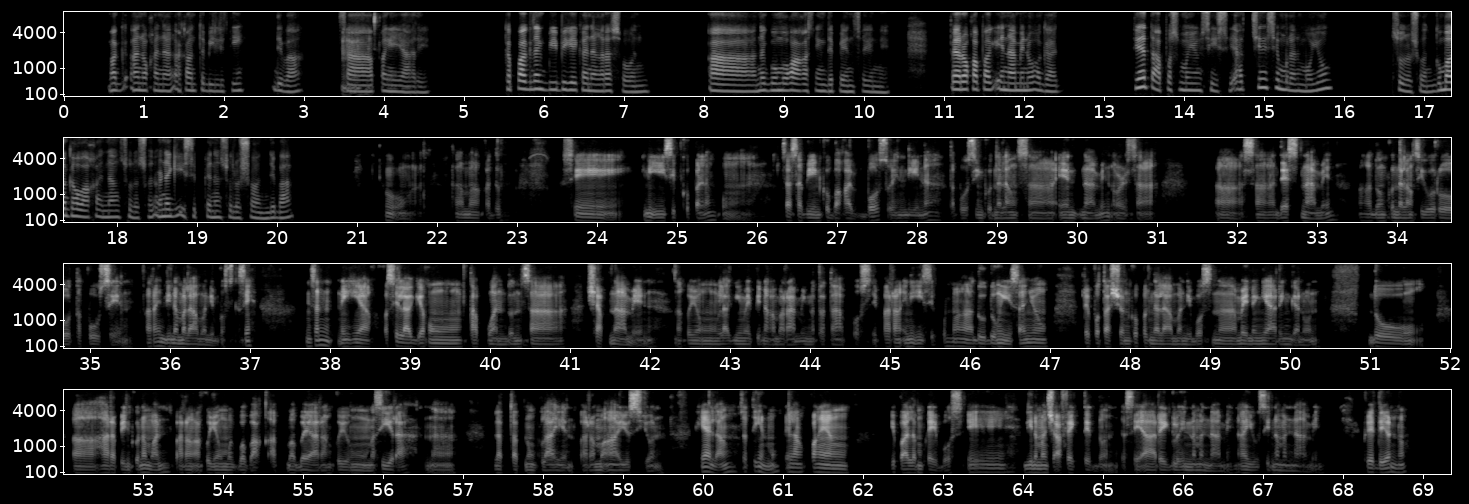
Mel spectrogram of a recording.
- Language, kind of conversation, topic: Filipino, advice, Paano ko tatanggapin ang responsibilidad at matututo mula sa aking mga pagkakamali?
- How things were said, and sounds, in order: tapping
